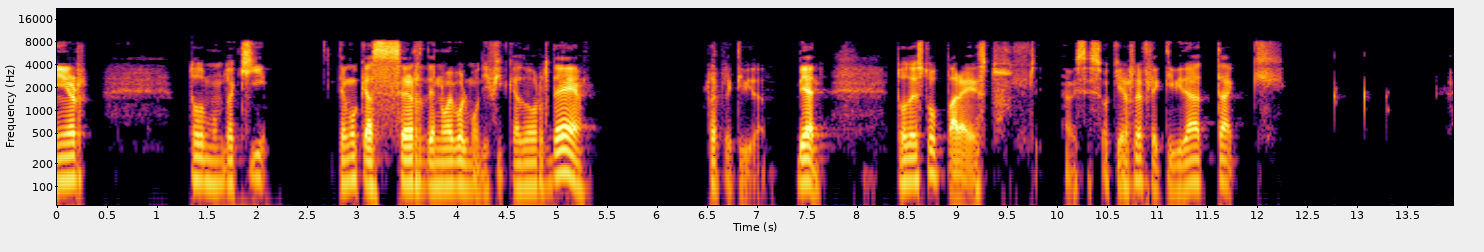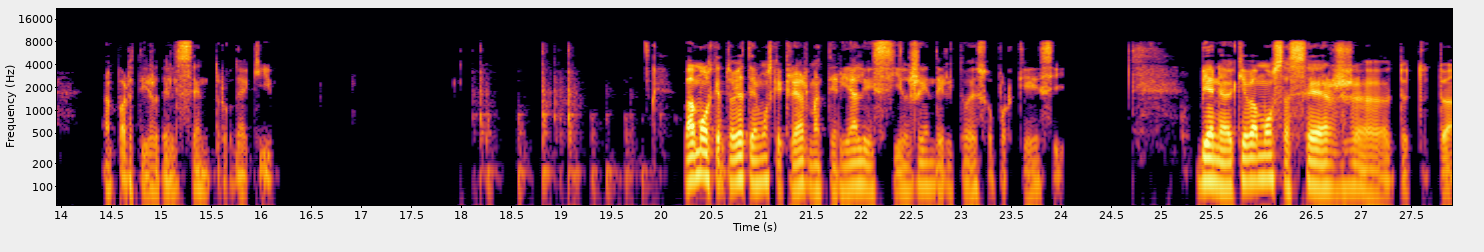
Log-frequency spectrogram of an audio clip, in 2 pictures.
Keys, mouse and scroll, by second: 7.8 Tab, 9.1-13.0 drag, 14.3-16.8 drag, 24.1-26.0 drag.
